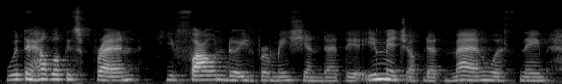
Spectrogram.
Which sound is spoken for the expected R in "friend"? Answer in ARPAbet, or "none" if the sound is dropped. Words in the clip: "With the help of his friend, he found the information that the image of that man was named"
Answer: R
